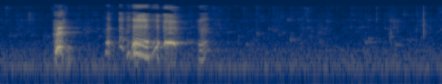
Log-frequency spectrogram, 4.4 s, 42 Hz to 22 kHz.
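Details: 4.5-month-old baby gives a sudden hiccup followed by a burst of giggling laughter at mom's fake hiccup.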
